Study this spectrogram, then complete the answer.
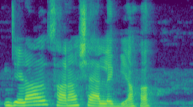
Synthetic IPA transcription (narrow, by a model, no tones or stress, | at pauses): d͡ʒeːɽasaːɾãʃɛːlːəɡɪja̰ːɦaː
